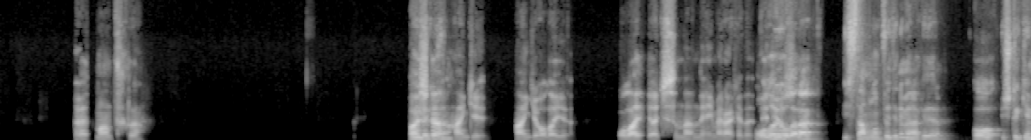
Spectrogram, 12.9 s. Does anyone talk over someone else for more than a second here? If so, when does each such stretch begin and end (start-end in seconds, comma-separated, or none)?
none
